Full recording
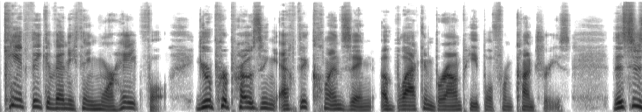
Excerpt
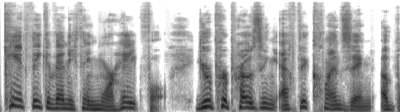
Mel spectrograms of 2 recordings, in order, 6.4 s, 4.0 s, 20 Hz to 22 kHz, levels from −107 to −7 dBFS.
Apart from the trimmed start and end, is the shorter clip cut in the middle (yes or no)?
no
